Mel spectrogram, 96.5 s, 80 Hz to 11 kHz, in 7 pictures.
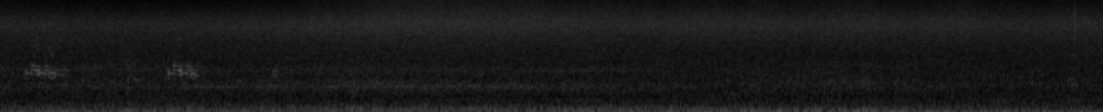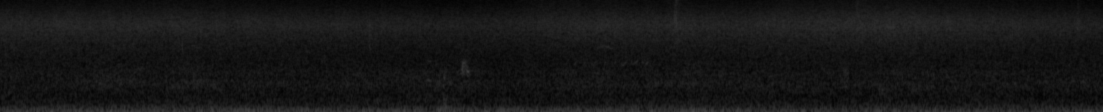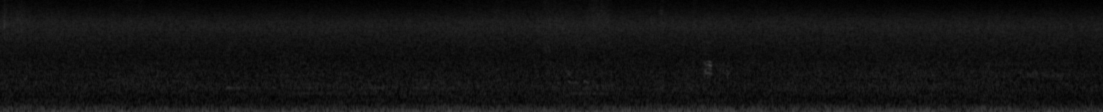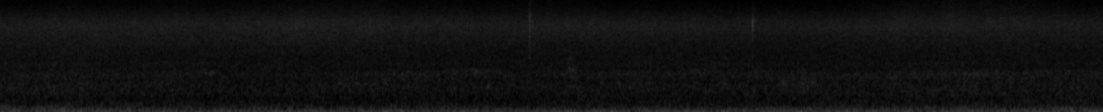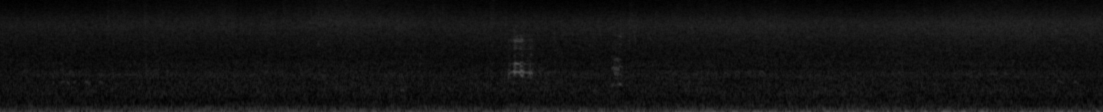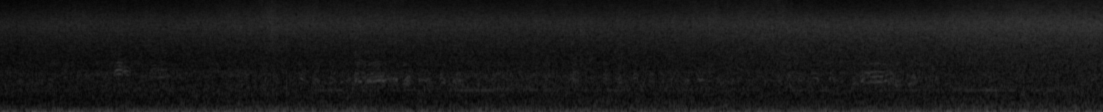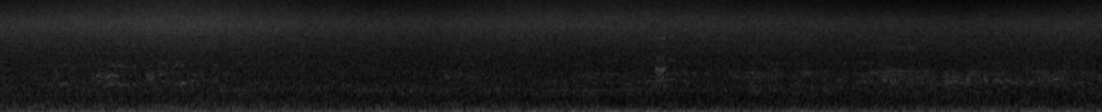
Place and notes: {
  "date": "2021-11-06 21:04:00",
  "description": "21:04 Berlin, Buch, Moorlinse - pond, wetland ambience",
  "latitude": "52.63",
  "longitude": "13.49",
  "altitude": "51",
  "timezone": "Europe/Berlin"
}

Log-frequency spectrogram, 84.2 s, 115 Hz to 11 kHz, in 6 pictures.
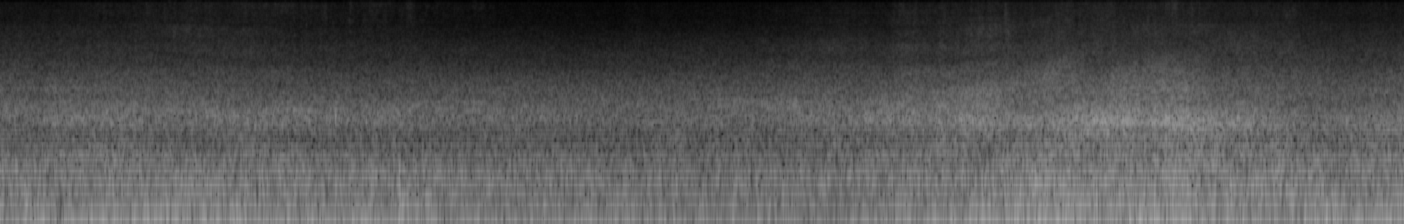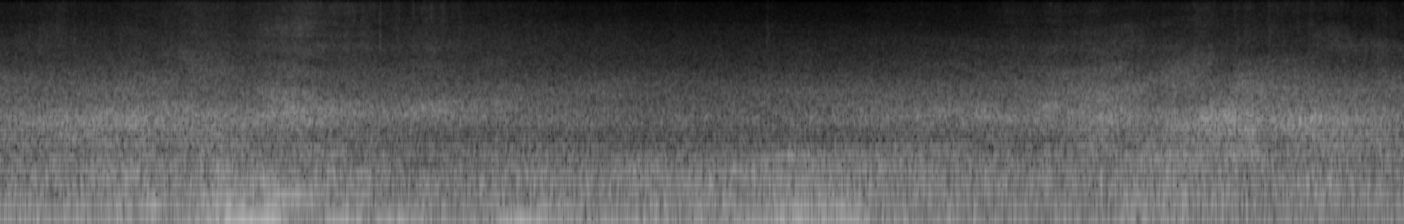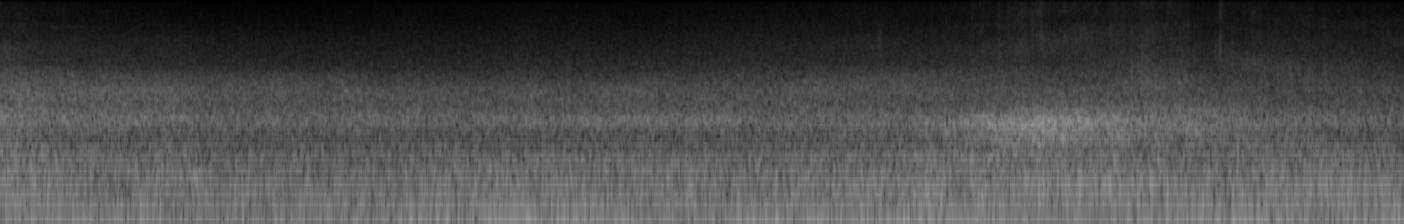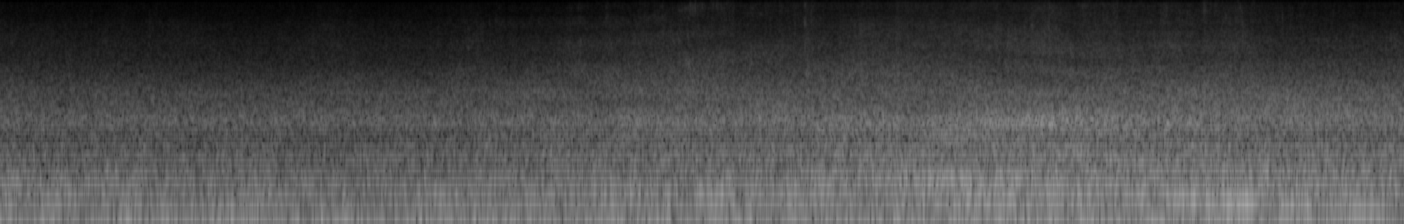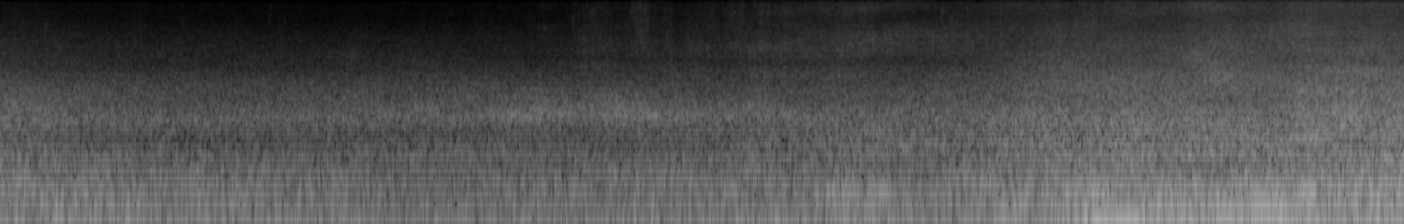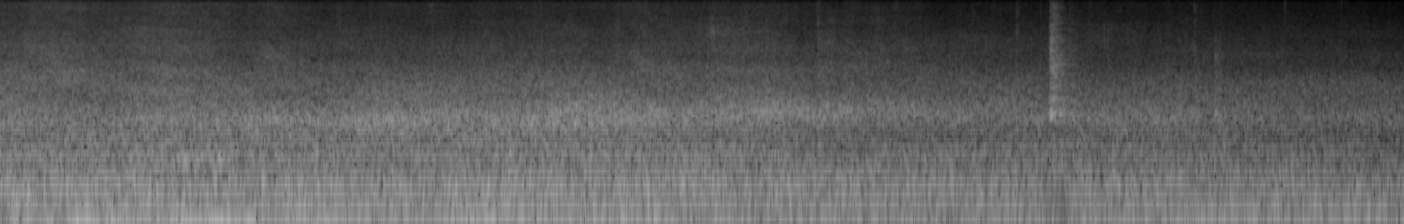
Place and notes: {
  "title": "Contención Island Day 31 outer southwest - Walking to the sounds of Contención Island Day 31 Thursday February 4th",
  "date": "2021-02-04 10:23:00",
  "description": "The Drive Moor Place Woodlands Oaklands Avenue Oaklands Grandstand Road Town Moor\nBy the gate\nthat sounds the runners passing by\nIn a puddle\ngrey leaves slowly turning to soil\nA gull performs its rain dance\ntricking worms to the surface\nTraffic",
  "latitude": "54.99",
  "longitude": "-1.63",
  "altitude": "75",
  "timezone": "Europe/London"
}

